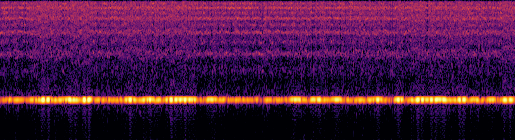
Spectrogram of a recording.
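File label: non-directional beacon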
